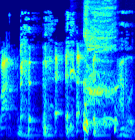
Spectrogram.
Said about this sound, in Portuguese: quero ver se ele vai deixar eu tossir.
